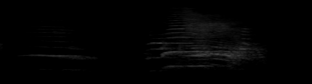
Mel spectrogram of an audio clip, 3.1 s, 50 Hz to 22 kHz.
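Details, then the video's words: Indian peafowl, filmed with a Canon EOS 3000D camera, giving two loud wailing calls: a clear, harmonic first note of under a second, then a short pause and a longer, harsher, louder second note, with quiet around them. "Original Voice of Peacock"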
